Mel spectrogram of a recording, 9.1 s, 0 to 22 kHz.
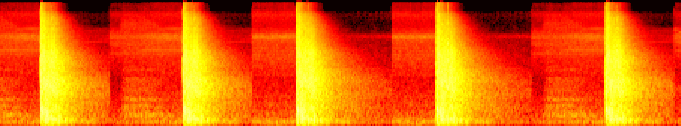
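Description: A Colt pocket black-powder revolver fired with homemade black powder and a CCI number 11 cap: five loud, close shots spaced roughly every one and a half seconds, each with a sharp crack and a long decaying echo.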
